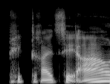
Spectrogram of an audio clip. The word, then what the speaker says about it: PIK3CA: Aber jetzt zum Beispiel, oftmals liest man jetzt auch dieses PIK3CA oder so.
